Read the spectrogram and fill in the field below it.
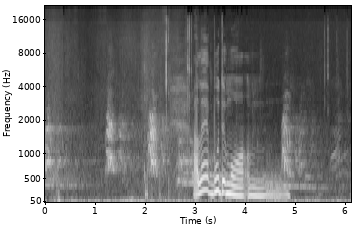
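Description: A dog barks and yips in a short burst, its howling whine rising and falling, while a person talks nearby before and after.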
